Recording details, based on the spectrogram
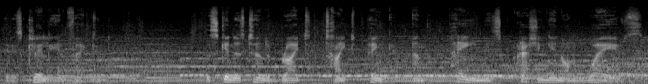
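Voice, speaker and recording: An actor playing a lone, grieving castaway, narrating in a measured, solemn voice as a literary game monologue. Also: male voice, deep voice, natural voice. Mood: pained, resigned. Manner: brooding, measured, solemn, poetic delivery. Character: lone, grieving, injured male castaway narrating his island exile. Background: prominent music.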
